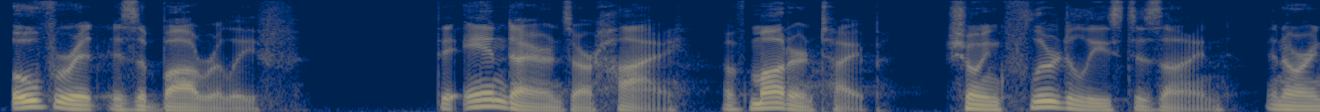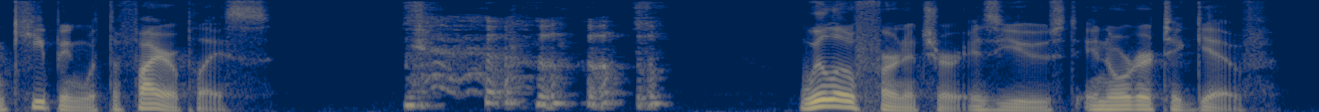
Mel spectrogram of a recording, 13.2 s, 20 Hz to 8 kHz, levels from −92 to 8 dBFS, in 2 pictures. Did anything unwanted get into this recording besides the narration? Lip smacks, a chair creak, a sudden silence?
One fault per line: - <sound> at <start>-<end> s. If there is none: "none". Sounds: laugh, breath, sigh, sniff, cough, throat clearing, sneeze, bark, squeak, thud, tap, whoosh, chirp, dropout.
- laugh at 8.6-10.0 s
